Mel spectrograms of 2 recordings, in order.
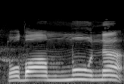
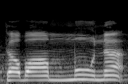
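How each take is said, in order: First: The first syllable has the vowel u. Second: The first syllable has the vowel a. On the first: "تقال تو بفتح بالضم" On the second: "وتقال تاء بالفتح"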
